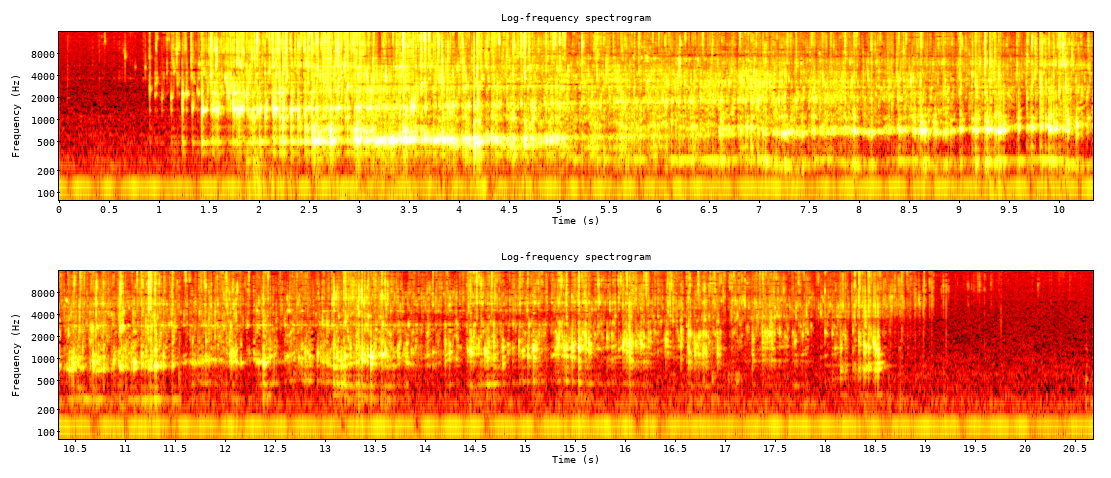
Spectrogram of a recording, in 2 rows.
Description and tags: Pour into Glass No Ice FF357
Continuous pour of liquid into empty glass until full, slower pour
empty, glass, pour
